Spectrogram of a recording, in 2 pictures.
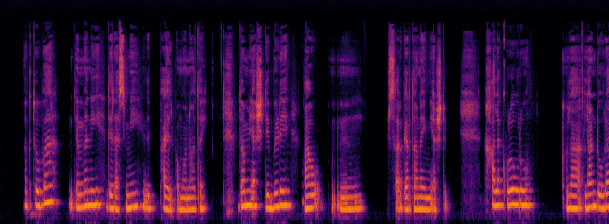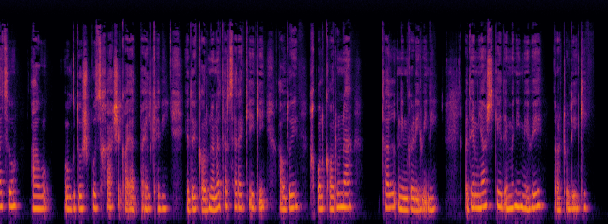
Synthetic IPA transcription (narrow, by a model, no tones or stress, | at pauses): ʊkt̪obaɾ | d̪əməned̪əɾasmiəpʰajlpəmɑnɑd̪aj | d̪ɑmjɑʃt̪̚d̪əbəɽeaw | sa̰ɾɡaɾd̪anəjmjɑ̰ʃt̪i | xaləkwɾəwɾo | lalaɳɖowɾazo | aw | ʊɡd̪oʃpot͡sə̥xaʃɪkʰɑ̰ja̰t̪̚pajlkʰawid̪ujkʰɑɾunanat̪əɾsaɾakʰeɡiawd̪ujxpəlkʰɑɾuna | t̪ʰəlnimɡəɽiwḭni | pəd̪emjɑʃt̪̚ked̪əmənimewe | ɾɑ̰ʈʰo̰lḛɡi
